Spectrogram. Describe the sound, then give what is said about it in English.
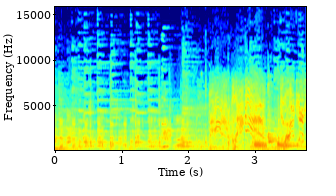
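A cartoon duck voice quacks and jabbers unintelligibly in rapid, squawky bursts, loud, with busy background sound and music running throughout, in a scene at a dueling piano club. “Does anybody understand what this duck is saying?”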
